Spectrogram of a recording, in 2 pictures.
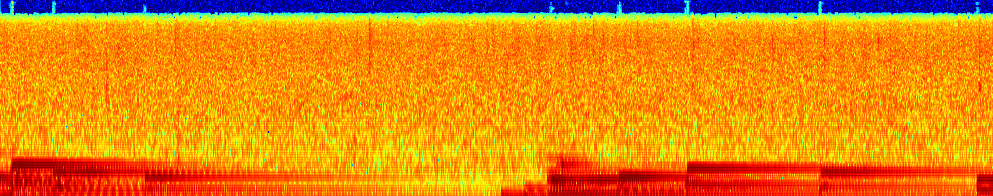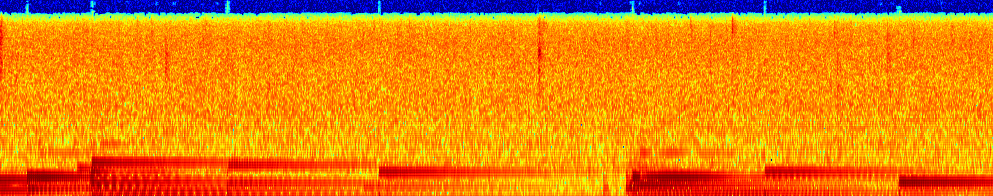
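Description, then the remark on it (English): Steady rain patters continuously on a hard surface, a soft, even hiss beneath slow, sustained chords of calm music that shift every few seconds. No one speaks. “Of rain.”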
